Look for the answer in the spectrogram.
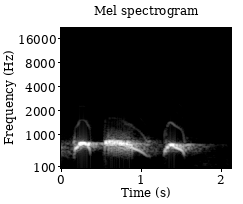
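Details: Spotted dove giving a clear lure call: three low cooing notes in quick succession, a short hooked note, a longer sliding coo, then a final hooked note fading away, with no other sounds.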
